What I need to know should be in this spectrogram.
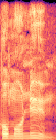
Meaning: homonym (word with the same sound and spelling as another but different meaning)
- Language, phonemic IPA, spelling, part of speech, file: German, /homoˈnyːm/, Homonym, noun, De-Homonym.ogg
